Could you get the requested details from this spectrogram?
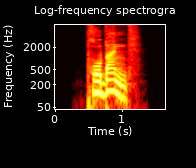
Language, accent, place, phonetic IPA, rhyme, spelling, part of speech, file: German, Germany, Berlin, [pʁoˈbant], -ant, Proband, noun, De-Proband.ogg
- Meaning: 1. subject, experimentee 2. proband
